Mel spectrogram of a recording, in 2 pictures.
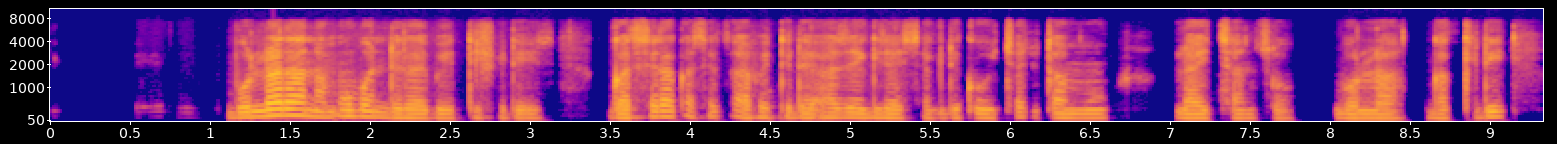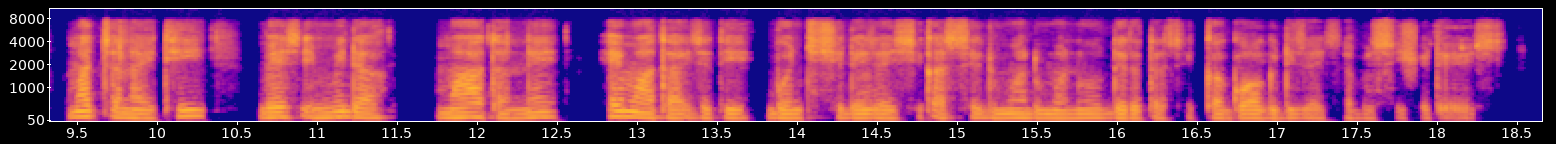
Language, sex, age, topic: Gamo, male, 25-35, government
